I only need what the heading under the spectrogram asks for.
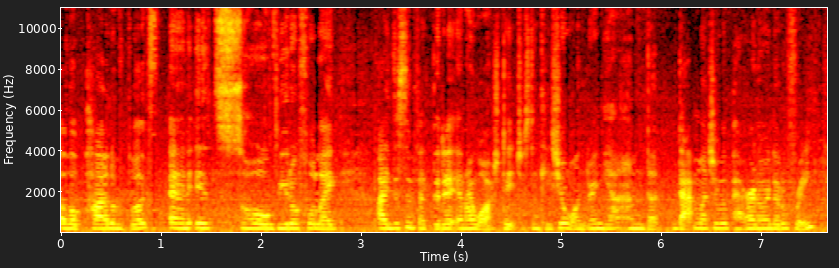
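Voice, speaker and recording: Over noticeable background noise, a woman talks at a fairly quick pace in a fairly high pitch. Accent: Puerto Rican. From Puerto Rico. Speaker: book vlogger. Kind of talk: casual vlog.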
